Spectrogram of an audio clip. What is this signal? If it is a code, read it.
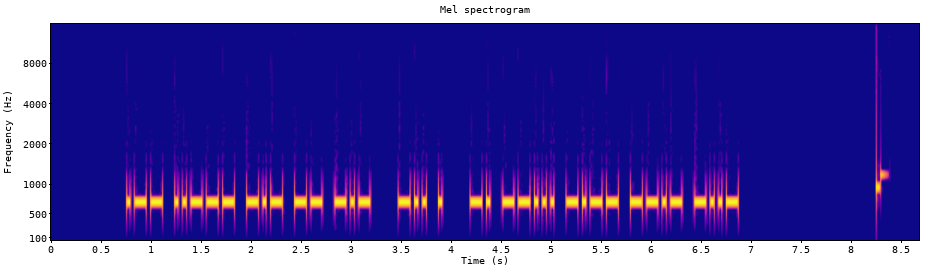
Morse code, heard as a keyed tone, about 32 wpm, 700 Hz. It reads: W2KMK DE N7YQX
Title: USA Callsign DE Callsign - 5 Characters - 30wpm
